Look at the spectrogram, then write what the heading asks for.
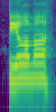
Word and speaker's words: Bielema: Is it Bellama? Bielema. I'm going to keep saying Bielema because I've said it like that my whole life.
